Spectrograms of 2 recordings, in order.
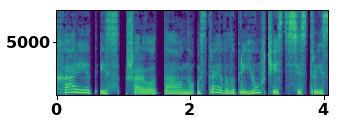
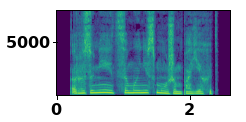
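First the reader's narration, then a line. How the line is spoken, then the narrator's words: Sad speech. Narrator (Russian): грустно сказала молодая бабушка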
